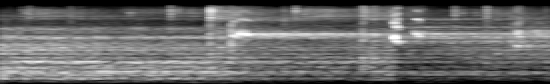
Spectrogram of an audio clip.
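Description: Table tennis ball in a rally, clicking sharply off the bats and the table about three times in the second half.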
